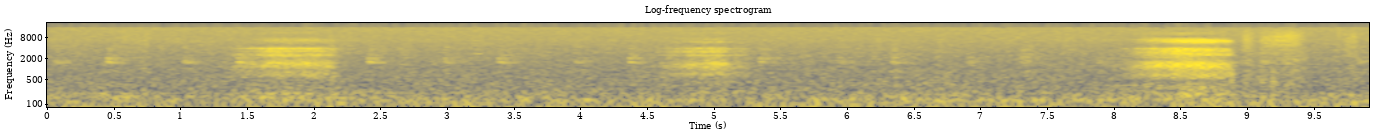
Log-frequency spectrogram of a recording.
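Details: Pet Corgi snoring in its sleep, seemingly mid-dream, in a small room: three wheezy, airy exhalations about three seconds apart, the last one loudest.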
